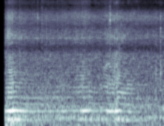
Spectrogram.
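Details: Wild Asian honey bees (Apis cerana) at a nest found in bushes, the comb full of honey; a steady humming buzz with a low droning tone, continuous throughout the short stretch.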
